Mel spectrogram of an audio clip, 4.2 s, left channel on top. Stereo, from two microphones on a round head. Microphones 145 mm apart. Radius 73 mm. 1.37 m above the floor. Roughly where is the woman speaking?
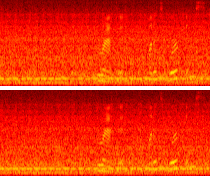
Left.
